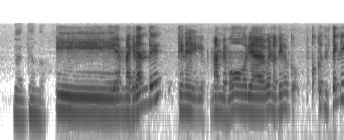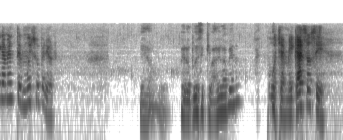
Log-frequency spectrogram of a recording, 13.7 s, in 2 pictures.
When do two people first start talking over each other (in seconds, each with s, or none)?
none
